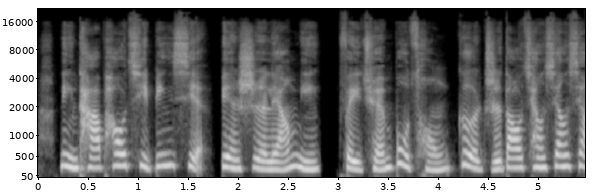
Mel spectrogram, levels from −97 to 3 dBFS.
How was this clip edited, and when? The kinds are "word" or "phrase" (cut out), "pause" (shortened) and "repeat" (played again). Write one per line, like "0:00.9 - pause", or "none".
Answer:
0:02.9 - pause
